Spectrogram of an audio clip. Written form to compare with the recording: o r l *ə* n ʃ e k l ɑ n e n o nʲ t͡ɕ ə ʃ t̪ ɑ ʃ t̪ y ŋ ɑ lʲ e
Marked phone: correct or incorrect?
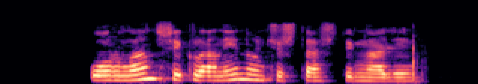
incorrect: ɑ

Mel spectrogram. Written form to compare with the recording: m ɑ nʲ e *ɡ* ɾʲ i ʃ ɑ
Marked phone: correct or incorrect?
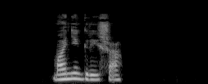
correct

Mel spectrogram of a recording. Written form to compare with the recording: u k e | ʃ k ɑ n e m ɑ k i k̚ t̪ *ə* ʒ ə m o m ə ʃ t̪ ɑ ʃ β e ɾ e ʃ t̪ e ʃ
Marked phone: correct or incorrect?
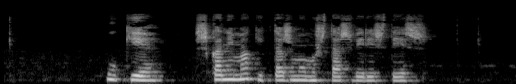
incorrect: ɑ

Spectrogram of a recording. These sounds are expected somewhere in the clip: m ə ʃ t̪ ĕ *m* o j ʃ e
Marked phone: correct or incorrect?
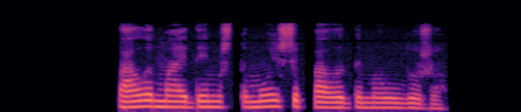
correct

